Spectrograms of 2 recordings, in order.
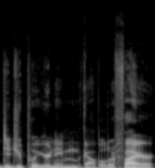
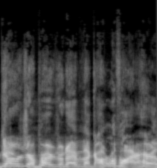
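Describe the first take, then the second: First: It is asked calmly and quietly. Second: It is shouted loudly and angrily.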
